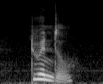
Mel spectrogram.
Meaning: 1. To decrease, shrink, diminish, reduce in size or intensity 2. To fall away in quality; degenerate, sink 3. To lessen; to bring low 4. To break up or disperse
- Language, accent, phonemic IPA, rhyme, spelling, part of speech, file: English, US, /ˈdwɪn.dəl/, -ɪndəl, dwindle, verb, En-us-dwindle.ogg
